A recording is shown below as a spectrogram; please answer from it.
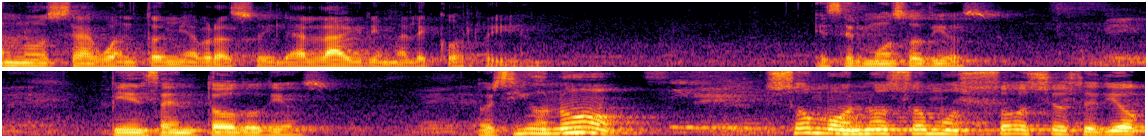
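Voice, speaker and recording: A man's voice: mid-range voice, dark tone, a little hiss or hum. A male pastor preaching a sermon, repeating phrases and firing questions at the congregation. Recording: roomy hall with faint ambience.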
